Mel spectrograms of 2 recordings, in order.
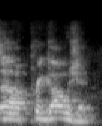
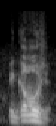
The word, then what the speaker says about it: Prigozhin: It's Prigozhin. Prigozhin. Okay, Prigozhin. Yes. I don't know why. It's basically just like it's spelled.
